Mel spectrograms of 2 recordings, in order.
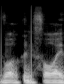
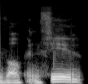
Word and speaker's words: Vulcan Feu: But today going to be doing genuine like overall reviews of Vulcan Few or I think some people pronounce it Vulcan Foy but I've heard it's pronounced properly Vulcan Few by French Avenue.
